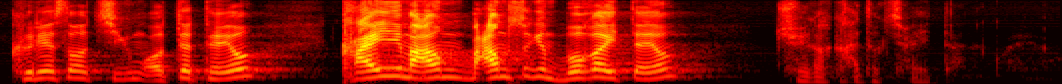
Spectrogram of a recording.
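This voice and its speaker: A man preaching a sermon to high school students, asking questions and answering them himself, sometimes dropping to a whisper. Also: fairly quick, bright, forceful tone. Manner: asks the audience questions and answers them, drops to a whisper on key points. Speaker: youth pastor.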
